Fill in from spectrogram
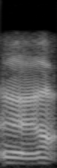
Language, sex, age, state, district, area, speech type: Malayalam, male, 45-60, Kerala, Pathanamthitta, rural, conversation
